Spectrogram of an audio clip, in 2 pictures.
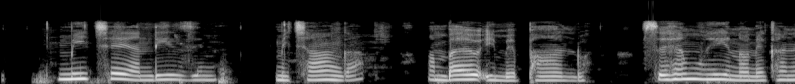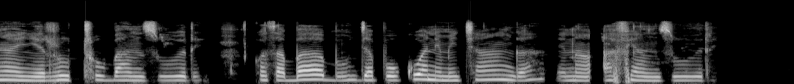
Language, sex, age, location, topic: Swahili, female, 18-24, Kisii, agriculture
